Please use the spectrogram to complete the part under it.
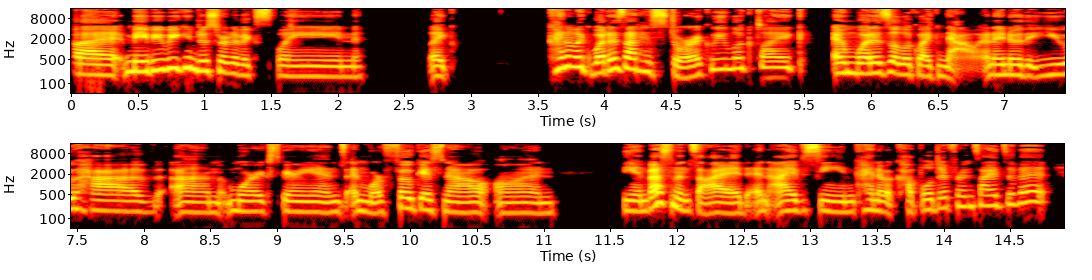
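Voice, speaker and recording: Woman, low voice, podcast host, casual, rambling with fillers, dry sound. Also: lively intonation, normal speed, no room sound. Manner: rambling, many fillers and restarts.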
